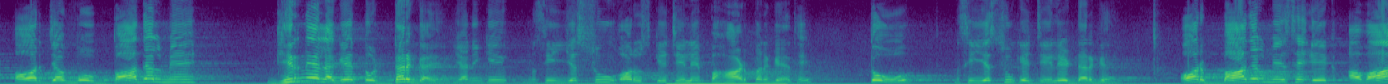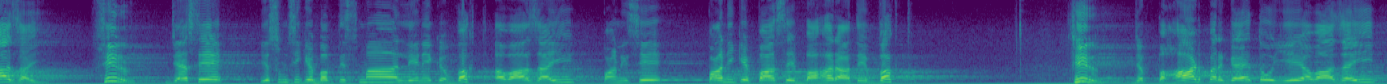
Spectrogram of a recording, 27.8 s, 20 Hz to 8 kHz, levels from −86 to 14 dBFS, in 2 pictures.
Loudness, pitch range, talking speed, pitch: -16 LUFS, 165-240 Hz, 140 wpm, 210 Hz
